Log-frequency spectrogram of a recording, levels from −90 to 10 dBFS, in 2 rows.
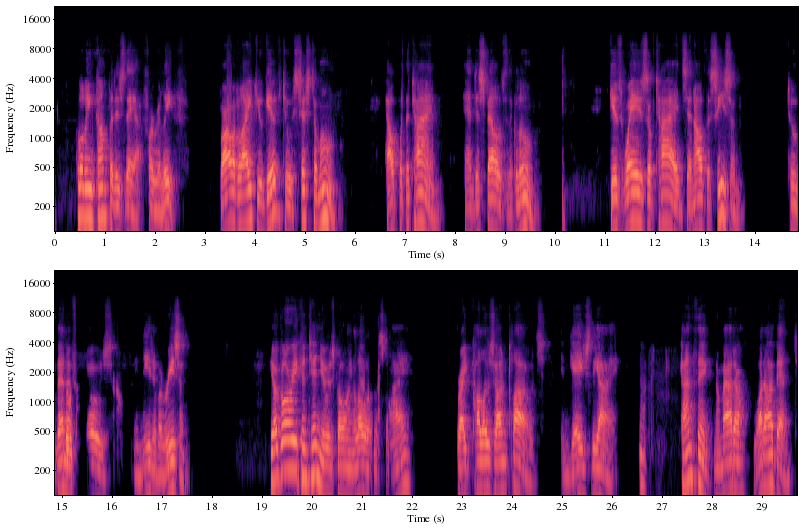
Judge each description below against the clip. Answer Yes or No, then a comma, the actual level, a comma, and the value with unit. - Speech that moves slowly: Yes, slow, 120 wpm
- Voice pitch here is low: Yes, low, 125 Hz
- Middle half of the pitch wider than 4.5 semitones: Yes, average, 5.0 semitones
